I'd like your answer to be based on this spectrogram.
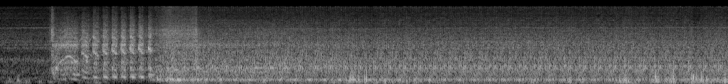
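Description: An old VAZ 'Semyorka' car that sat unused for two months cranks briefly with rapid pulsing turns, then catches and settles into a steady, loud idle nearby.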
